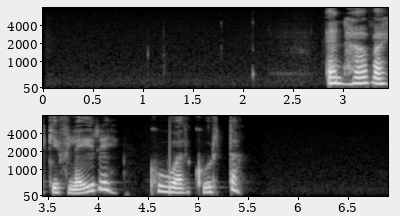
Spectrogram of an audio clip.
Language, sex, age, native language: Icelandic, female, 50-59, Icelandic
